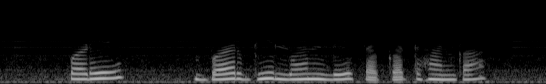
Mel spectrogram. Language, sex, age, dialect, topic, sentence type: Chhattisgarhi, female, 18-24, Northern/Bhandar, banking, question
